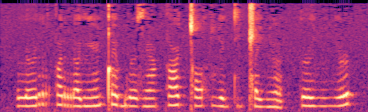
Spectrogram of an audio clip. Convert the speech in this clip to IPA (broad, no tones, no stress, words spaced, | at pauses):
lə˞rqʊ rʌlʲɛ̃ǃɛ bwə˞zɛ̃ qə˞ ǀɔxʎʌlʲ tʲʌǁɛʎə̃ | kə˞ʎuʎə˞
